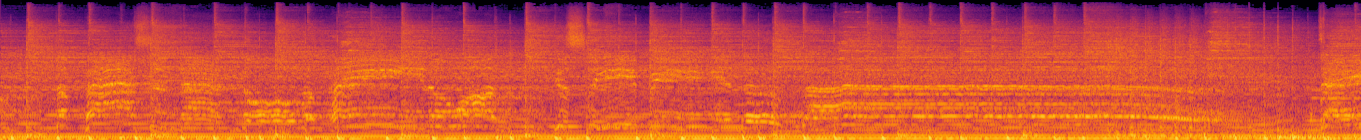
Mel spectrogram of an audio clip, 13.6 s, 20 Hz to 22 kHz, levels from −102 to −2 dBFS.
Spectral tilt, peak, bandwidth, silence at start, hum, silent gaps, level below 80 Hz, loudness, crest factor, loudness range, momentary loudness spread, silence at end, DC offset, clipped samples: -3.5 dB/octave; -6 dBFS; 19.5 kHz; 0 s; none; none; -22 dBFS; -17 LUFS; 12 dB; 1 LU; 2 LU; 0 s; under 0.1%; under 0.1%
